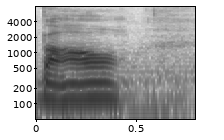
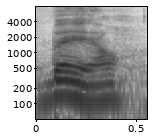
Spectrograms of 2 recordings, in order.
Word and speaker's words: Baal: always pronounced that wrong I was thinking ought to beat ball but it's bail terrible fella and he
